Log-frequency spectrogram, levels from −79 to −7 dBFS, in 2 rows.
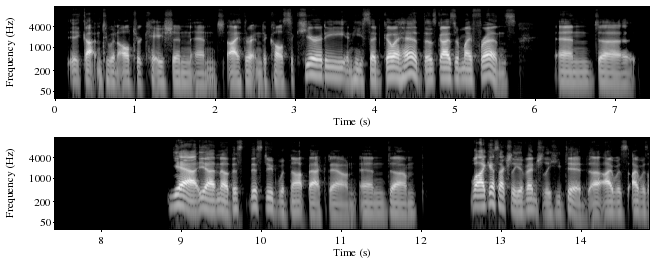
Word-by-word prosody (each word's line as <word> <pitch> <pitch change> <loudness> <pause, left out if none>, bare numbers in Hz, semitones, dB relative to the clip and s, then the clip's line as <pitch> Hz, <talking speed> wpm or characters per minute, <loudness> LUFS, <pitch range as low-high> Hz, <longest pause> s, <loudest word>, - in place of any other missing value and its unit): it - - -8
got - - +4
into 95 - -11
an 95 - -6
altercation, 95 -1 -5
and 85 -1 -9
I - - +5
threatened - - -5
to - - -10
call - - -1
security, 140 -5 -3
and 100 - -11
he 110 -2 -10
said, 95 -2 -4
"Go 130 +1 +6
ahead, 125 - +2
those 110 0 -3
guys 120 -1 +5
are - - -3
my 115 -1 +1
friends." 85 -1 +1 0.5
And, 95 -1 -3
uh 90 -2 +1 1.8
Yeah, - - +8
yeah, 115 - +5
no, 115 - +2
this 125 0 -8
this 145 0 -5
dude 130 -5 -7
would 100 -1 -11
not 105 -1 -1
back - - 0
down, 85 0 -5
and, 90 -2 -8
um 90 -1 -2 0.7
well, 150 0 +8
I 150 - +10
guess, 180 -4 +1
actually, 130 -7 -1
eventually, 105 -5 -3
he 95 +1 -17
did, 85 - -4
uh, - - +1
I 100 - +4
was 95 -1 -10
I - - +3
was 95 -2 -10
100 Hz, 190 wpm, -23 LUFS, 90-120 Hz, 1.8 s, I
